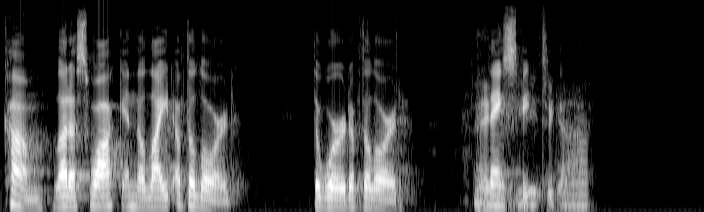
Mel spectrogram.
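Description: A woman reads out through a microphone.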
